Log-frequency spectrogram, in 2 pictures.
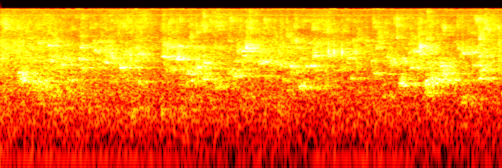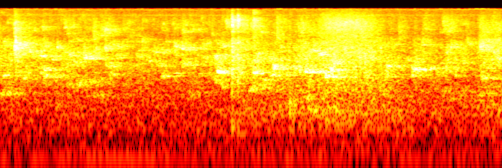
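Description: Water dripping into a flooded mine shaft: many small, scattered drips over a faint steady wash of trickling water.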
